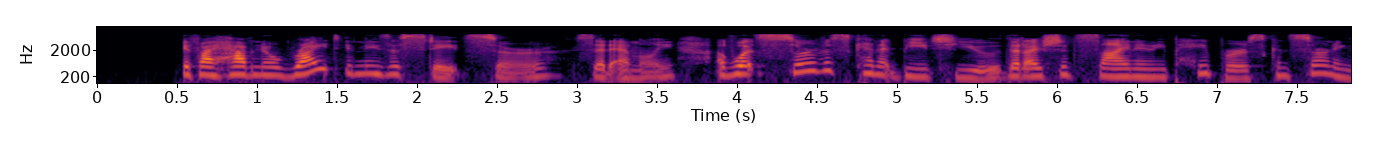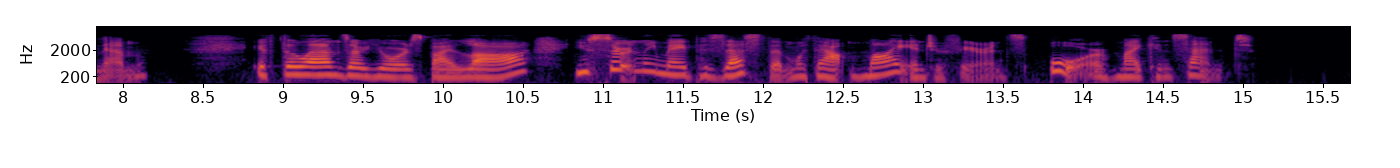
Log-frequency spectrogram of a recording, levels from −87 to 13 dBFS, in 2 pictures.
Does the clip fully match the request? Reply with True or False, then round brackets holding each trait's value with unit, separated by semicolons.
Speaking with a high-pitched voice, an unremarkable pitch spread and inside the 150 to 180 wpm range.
True (225 Hz; 4.7 semitones; 170 wpm)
